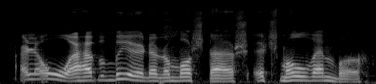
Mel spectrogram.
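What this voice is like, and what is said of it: Old prospector character voice. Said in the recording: “Why am I talking like an old prospector?”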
